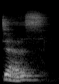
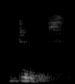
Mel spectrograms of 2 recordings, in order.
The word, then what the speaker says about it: does: Here we add ES to the verb do, but we say does, not do's. We also add ES if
